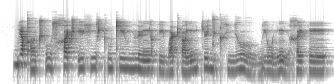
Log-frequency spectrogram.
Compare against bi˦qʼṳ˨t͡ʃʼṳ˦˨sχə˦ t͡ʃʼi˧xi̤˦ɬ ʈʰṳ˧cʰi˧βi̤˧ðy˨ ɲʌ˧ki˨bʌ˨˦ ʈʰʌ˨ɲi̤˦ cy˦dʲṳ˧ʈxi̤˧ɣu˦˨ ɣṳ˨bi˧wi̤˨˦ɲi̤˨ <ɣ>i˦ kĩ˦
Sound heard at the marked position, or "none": χ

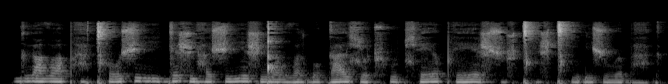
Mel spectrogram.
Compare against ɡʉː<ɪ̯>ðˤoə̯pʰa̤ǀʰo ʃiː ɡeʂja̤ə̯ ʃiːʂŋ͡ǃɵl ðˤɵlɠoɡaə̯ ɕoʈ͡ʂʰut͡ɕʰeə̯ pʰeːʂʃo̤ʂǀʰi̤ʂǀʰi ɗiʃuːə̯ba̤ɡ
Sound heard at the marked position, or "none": ə̯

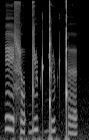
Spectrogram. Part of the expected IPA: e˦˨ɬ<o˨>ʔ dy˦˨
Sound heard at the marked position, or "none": o˨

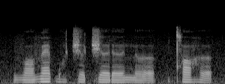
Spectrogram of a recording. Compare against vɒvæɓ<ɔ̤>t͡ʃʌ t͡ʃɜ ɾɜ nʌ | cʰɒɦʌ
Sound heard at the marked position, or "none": ɔ̤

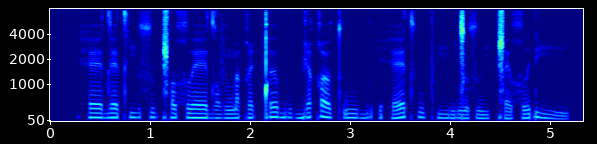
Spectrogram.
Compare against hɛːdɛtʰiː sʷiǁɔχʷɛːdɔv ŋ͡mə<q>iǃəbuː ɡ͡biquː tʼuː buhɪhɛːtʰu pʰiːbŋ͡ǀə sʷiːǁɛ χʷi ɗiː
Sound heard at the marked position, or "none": q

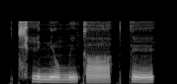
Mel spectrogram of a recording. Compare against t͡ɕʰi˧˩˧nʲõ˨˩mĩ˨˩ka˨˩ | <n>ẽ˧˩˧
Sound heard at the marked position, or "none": t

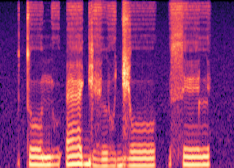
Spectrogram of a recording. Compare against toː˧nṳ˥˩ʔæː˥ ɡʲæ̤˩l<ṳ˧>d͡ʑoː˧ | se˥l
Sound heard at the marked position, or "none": o̤˧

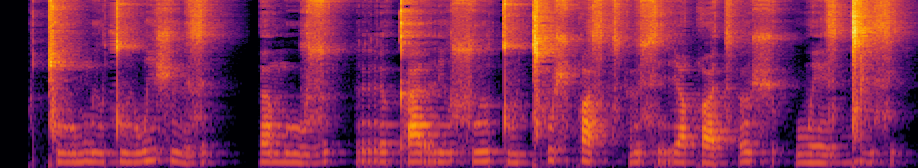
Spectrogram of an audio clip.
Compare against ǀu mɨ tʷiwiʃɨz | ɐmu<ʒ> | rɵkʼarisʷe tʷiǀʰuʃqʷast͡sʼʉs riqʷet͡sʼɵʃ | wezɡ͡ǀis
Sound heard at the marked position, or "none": z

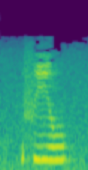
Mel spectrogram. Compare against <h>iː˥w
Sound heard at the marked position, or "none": f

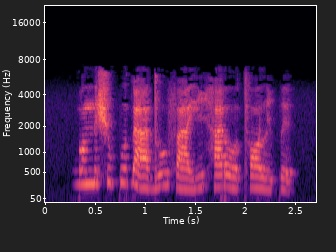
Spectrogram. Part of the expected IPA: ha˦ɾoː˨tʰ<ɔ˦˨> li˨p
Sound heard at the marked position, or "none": ɔ˦˨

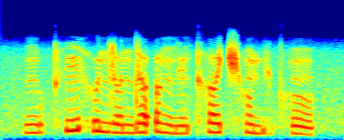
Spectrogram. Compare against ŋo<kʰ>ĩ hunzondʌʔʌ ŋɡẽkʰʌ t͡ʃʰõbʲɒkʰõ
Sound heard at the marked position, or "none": kʰ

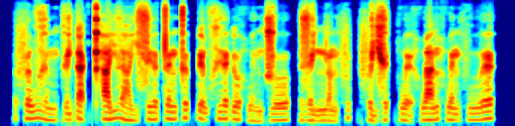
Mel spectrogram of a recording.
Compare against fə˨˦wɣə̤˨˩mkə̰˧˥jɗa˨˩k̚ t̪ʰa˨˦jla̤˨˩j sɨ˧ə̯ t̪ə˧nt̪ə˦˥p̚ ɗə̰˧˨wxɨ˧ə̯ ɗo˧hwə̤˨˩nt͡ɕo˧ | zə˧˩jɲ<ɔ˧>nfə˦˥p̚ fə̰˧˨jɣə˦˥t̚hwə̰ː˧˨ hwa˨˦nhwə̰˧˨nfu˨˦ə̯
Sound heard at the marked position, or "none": ɔ˧˩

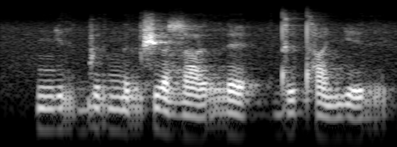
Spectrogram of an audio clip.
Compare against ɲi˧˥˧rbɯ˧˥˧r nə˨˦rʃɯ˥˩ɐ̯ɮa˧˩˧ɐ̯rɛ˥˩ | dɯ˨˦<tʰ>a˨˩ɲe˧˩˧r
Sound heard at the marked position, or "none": tʰ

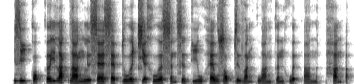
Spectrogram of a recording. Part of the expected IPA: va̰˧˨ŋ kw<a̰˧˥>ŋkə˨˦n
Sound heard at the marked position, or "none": a̤˨˩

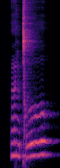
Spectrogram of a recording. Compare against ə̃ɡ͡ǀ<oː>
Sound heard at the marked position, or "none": oː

